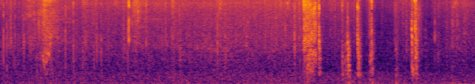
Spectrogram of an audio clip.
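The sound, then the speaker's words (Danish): Footsteps walk out of a forest park: soft, faint steps over a rustling background, with a few sharper, louder footfalls toward the end. “Så går vi ud af dyrehaven. Godnat, lille skov.”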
